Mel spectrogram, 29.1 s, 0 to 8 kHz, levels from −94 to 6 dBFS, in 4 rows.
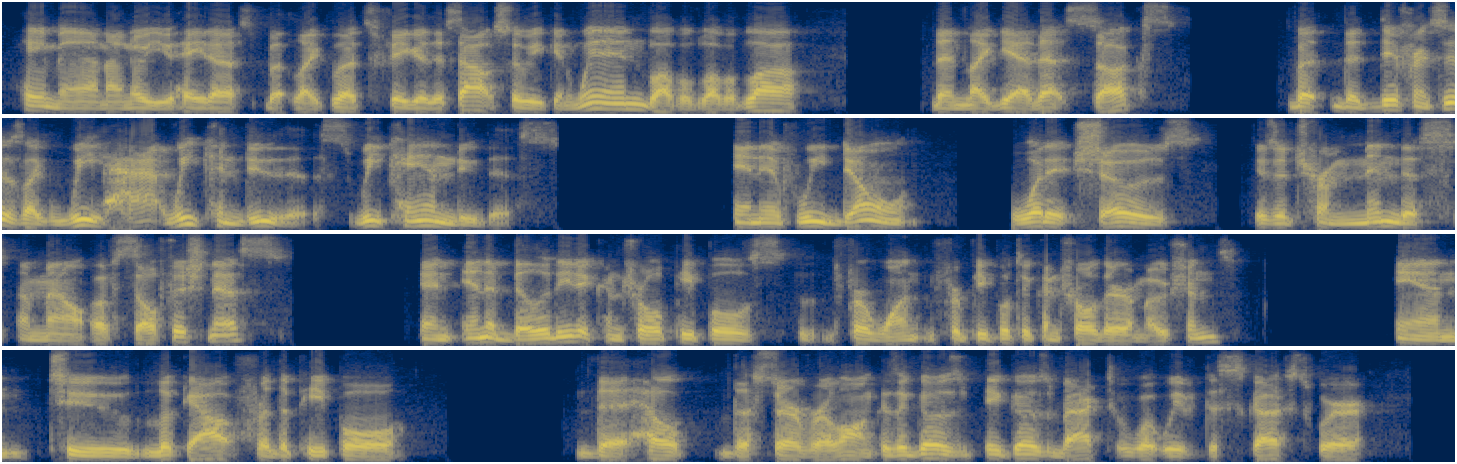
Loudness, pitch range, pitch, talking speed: -15 LUFS, 70-105 Hz, 90 Hz, 190 wpm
